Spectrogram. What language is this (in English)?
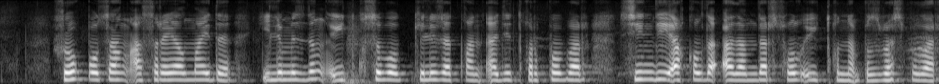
Kazakh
